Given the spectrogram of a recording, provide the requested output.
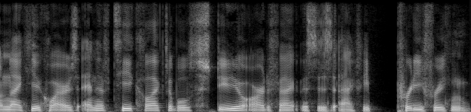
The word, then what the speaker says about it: RTFKT: saying they acquired artifact artifact is spelled rtfkt the acquisition announcement comes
